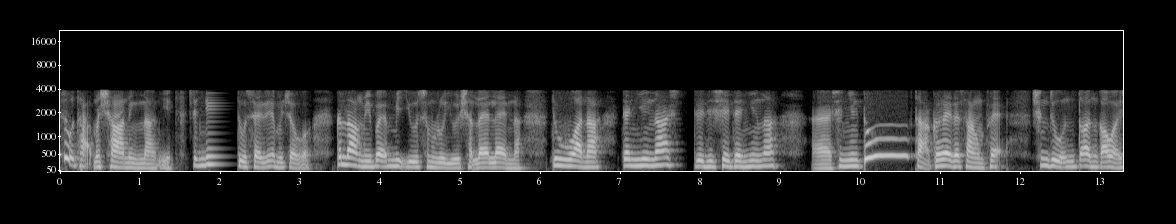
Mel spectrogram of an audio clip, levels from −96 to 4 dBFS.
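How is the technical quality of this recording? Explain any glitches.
The recording has two closely linked network glitches early on, and the whole clip is band-limited with nothing above 4 kHz, which fits G.711 mu-law telephone coding.

From 1.40 to 1.84 s there is repeated packet loss with a robotic sound. Six short gaps, the longest 45 ms, are patched by repeating earlier sound. The result is choppy with pieces missing, and it shows as stuttering, smeared blocks on a spectrogram.

From 1.86 to 2.24 s there is a longer gap, likely a long network dropout. About 0.36 s is filled with a fading continuation of the last sound, then a brief silence. On a spectrogram it looks like a smooth smear that decays to near-flat.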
